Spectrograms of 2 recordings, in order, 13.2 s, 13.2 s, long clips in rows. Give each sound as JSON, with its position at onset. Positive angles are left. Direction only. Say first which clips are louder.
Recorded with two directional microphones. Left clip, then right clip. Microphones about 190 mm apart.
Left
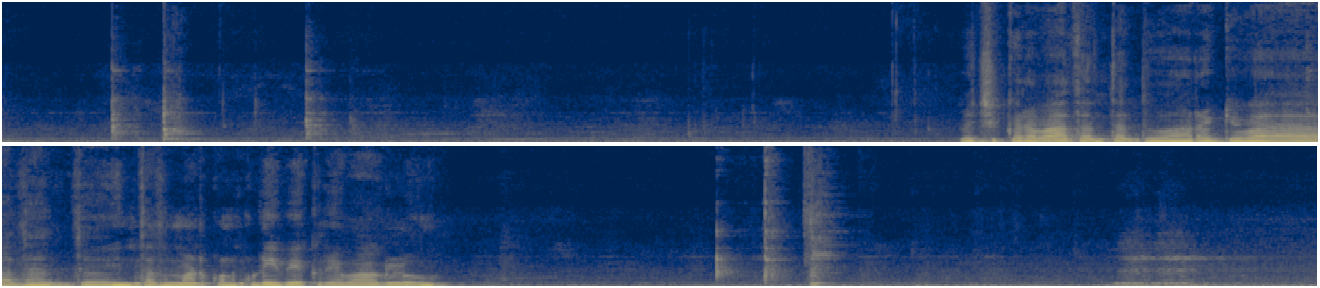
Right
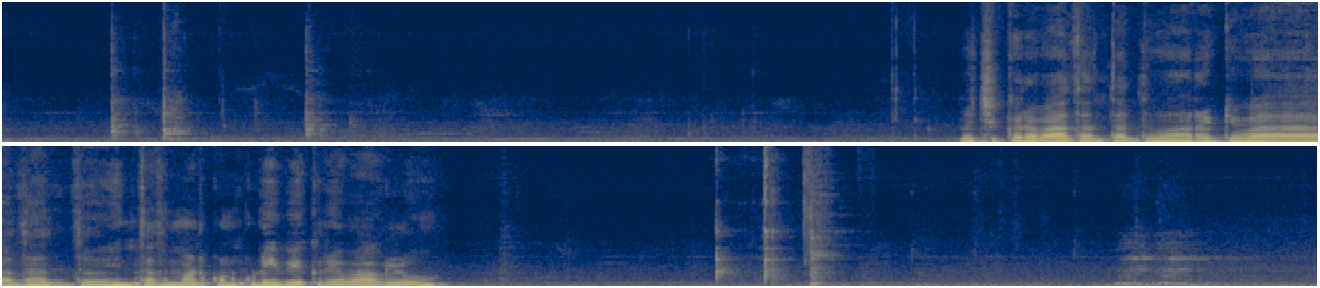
{"t": 4.8, "sound": "a woman's voice", "louder": "right 5 dB", "side_deg": -15}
